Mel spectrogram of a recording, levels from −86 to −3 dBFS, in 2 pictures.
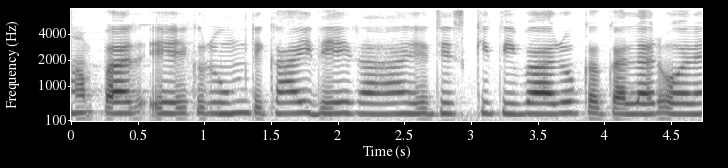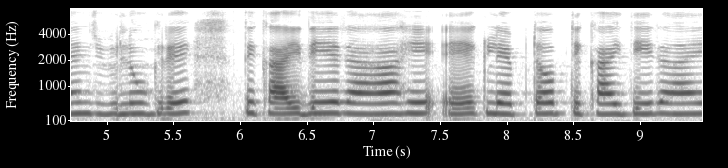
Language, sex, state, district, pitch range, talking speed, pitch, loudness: Hindi, female, Bihar, East Champaran, 265-280 Hz, 160 wpm, 275 Hz, -34 LUFS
